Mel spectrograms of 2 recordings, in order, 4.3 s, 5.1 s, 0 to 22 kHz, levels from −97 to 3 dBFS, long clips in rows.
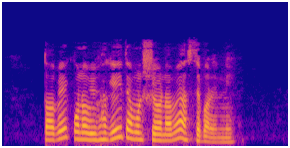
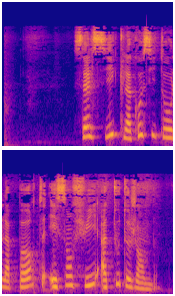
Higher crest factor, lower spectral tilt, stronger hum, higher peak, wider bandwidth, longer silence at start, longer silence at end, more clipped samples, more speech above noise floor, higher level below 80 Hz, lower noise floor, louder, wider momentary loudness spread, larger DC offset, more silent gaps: about the same, 16 dB vs 18 dB; first, -7.5 dB/octave vs -2 dB/octave; neither; about the same, -2 dBFS vs 0 dBFS; second, 7.6 kHz vs 11.5 kHz; second, 0.65 s vs 1.1 s; first, 0.8 s vs 0.25 s; neither; first, 57 dB vs 44 dB; about the same, -58 dBFS vs -62 dBFS; first, -72 dBFS vs -61 dBFS; about the same, -16 LUFS vs -15 LUFS; about the same, 9 LU vs 10 LU; neither; neither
